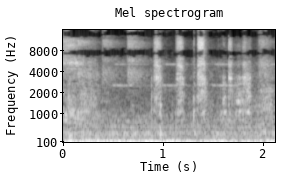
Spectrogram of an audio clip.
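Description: Felt-tip permanent marker writing on a cardboard box flap: a run of short strokes as a date is written.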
